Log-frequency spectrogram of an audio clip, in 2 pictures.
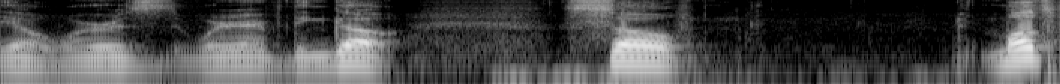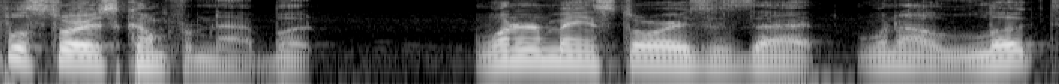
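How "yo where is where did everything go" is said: put-on crying voice. Retelling waking up from a dream at age two: imitating own past crying. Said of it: "I'm just start crying because I'm crying like".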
